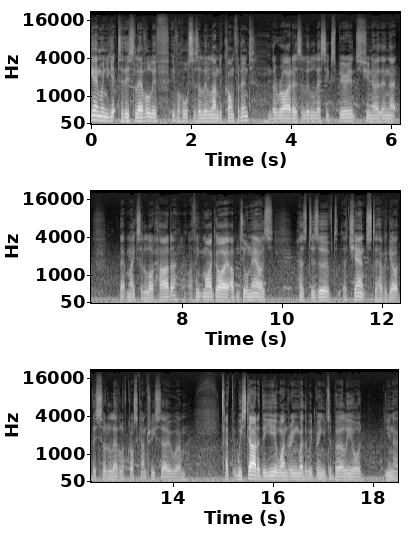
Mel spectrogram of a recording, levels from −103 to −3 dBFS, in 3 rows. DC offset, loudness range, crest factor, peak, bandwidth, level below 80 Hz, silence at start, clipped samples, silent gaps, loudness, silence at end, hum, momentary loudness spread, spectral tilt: under 0.1%; 6 LU; 24 dB; 0 dBFS; 18.5 kHz; -42 dBFS; 0 s; under 0.1%; none; -24 LUFS; 0 s; none; 14 LU; -6 dB/octave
